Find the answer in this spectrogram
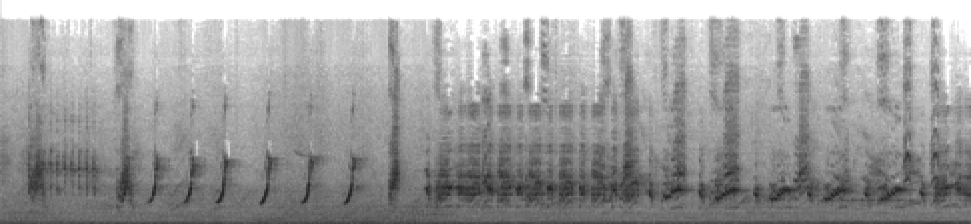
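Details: Caged local long-tailed shrike from Banyuwangi, Indonesia, known for a loud, varied voice and for mimicking other birds: a run of quick rising high notes, then a dense, busy stretch of twittering chatter.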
